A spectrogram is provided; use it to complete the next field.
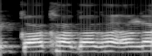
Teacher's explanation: क ख ग घ अंगा का किससे उच्चारण होता है, तो कंठ से होता है।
